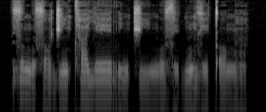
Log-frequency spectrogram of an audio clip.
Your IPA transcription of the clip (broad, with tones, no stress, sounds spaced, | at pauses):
z ʊ˦ ŋ ʊ˨ s ɔ˨ d͡ʒ ĩ˦ tʰ a˦ j eː˦ r i˨ ŋ t͡ʃ iː˨ ŋ o˨ z ɪ˨ ɡ͡b ũ˦ ɣ e˨ kʼ ɔ˦ ŋ ã˨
